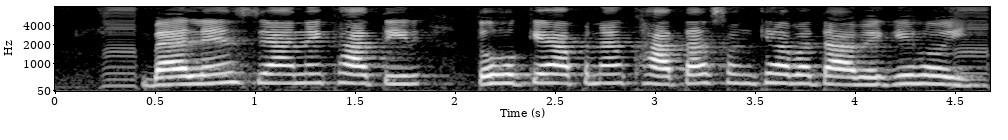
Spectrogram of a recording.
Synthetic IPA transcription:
bɛːlẽnsd͡ʒaːnekʰaːt̪iɾ | t̪oɦkeəpnakʰaːt̪asə̃ŋkʰjabət̪aːʋeɡeɦoːi

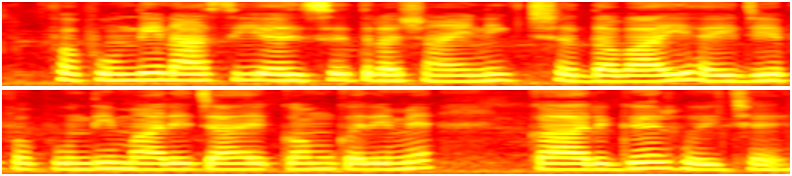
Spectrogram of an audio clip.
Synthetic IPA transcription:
pʰɐpʰũːnd̪inaːsiɐsɪt̪ɾəʃaːjnɪkt͡ʃʰɐd̪ɐʋaːiɦɐid͡ʒeːpʰɐpʰũːnd̪imaːɾet͡ʃaːɦekɐmkəɾemẽ | kaːɾɡəɾɦoːit͡ʃʰɛː

